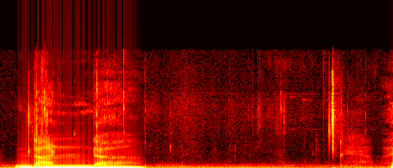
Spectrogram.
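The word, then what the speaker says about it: daṇḍa: But actually the middle two letters are an approximation. It's a retroflex n and d in the international alphabet of Sanskrit transliteration. You put a dot under the middle n and d. And when you're pronouncing you curl your tongue back for those letters.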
